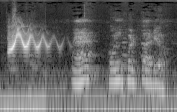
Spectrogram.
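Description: A cartoonish comedy sound effect: a tone whose pitch wobbles quickly up and down for about half a second. A man's voice follows from about a second in.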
